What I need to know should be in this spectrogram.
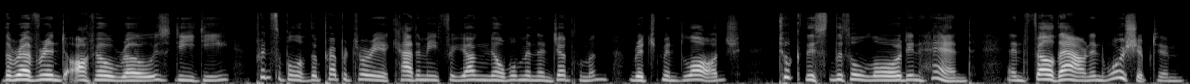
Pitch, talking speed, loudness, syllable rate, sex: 200 Hz, 150 wpm, -19 LUFS, 4.8 syllables/s, male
